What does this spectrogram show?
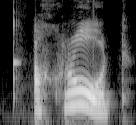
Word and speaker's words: اخروٹ: اخروٹ, walnut. اخروٹ. So this word khe, it also comes from your, I would say like throat. So you'll really have to do is like اخروٹ.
